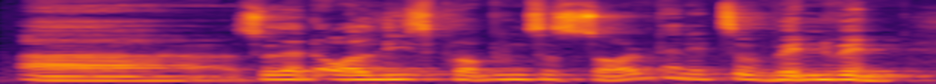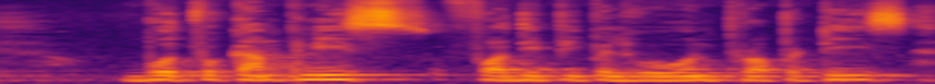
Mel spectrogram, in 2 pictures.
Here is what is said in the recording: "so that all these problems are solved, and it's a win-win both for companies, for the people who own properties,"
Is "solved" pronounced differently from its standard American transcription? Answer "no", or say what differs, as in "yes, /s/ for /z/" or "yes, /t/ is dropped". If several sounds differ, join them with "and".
no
